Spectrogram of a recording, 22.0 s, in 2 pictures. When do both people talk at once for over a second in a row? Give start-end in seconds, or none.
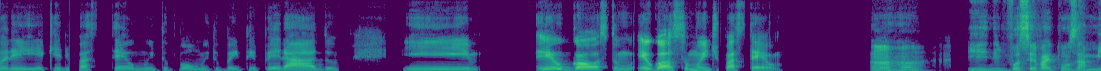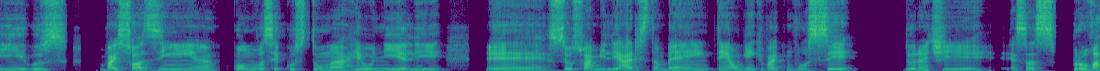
none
